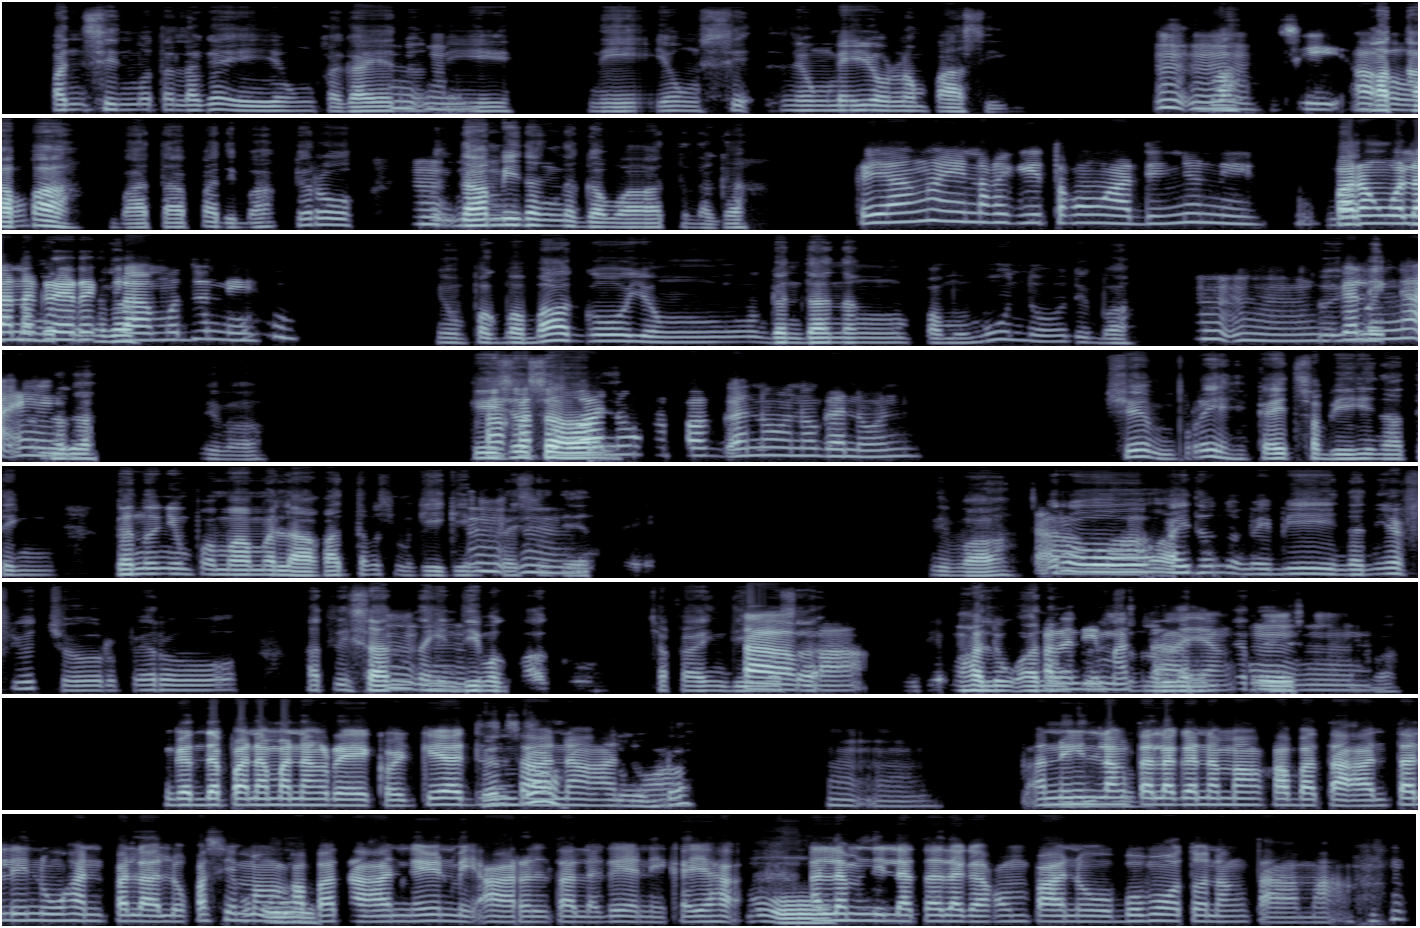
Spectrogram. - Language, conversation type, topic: Filipino, unstructured, Paano makakatulong ang mga kabataan sa pagbabago ng pamahalaan?
- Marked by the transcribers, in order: tapping; other background noise; in English: "I don't know maybe in the near future"; chuckle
